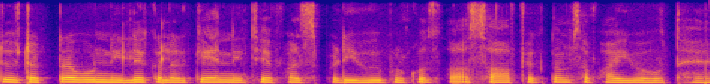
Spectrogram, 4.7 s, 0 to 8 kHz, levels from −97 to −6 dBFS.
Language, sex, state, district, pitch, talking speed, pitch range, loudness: Hindi, female, Uttar Pradesh, Lalitpur, 195 Hz, 200 wpm, 195-200 Hz, -18 LUFS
